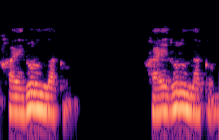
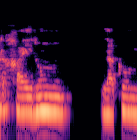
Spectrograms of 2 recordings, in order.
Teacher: we just take the dhamma of ra and go to next to l without nasalization. So khairul lakum says no noon sound coming. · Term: assimilation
